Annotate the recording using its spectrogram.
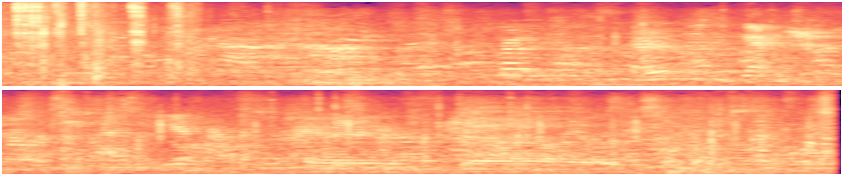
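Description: Indistinct voices and background music in a busy café, with a few sharp clicks right at the start.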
